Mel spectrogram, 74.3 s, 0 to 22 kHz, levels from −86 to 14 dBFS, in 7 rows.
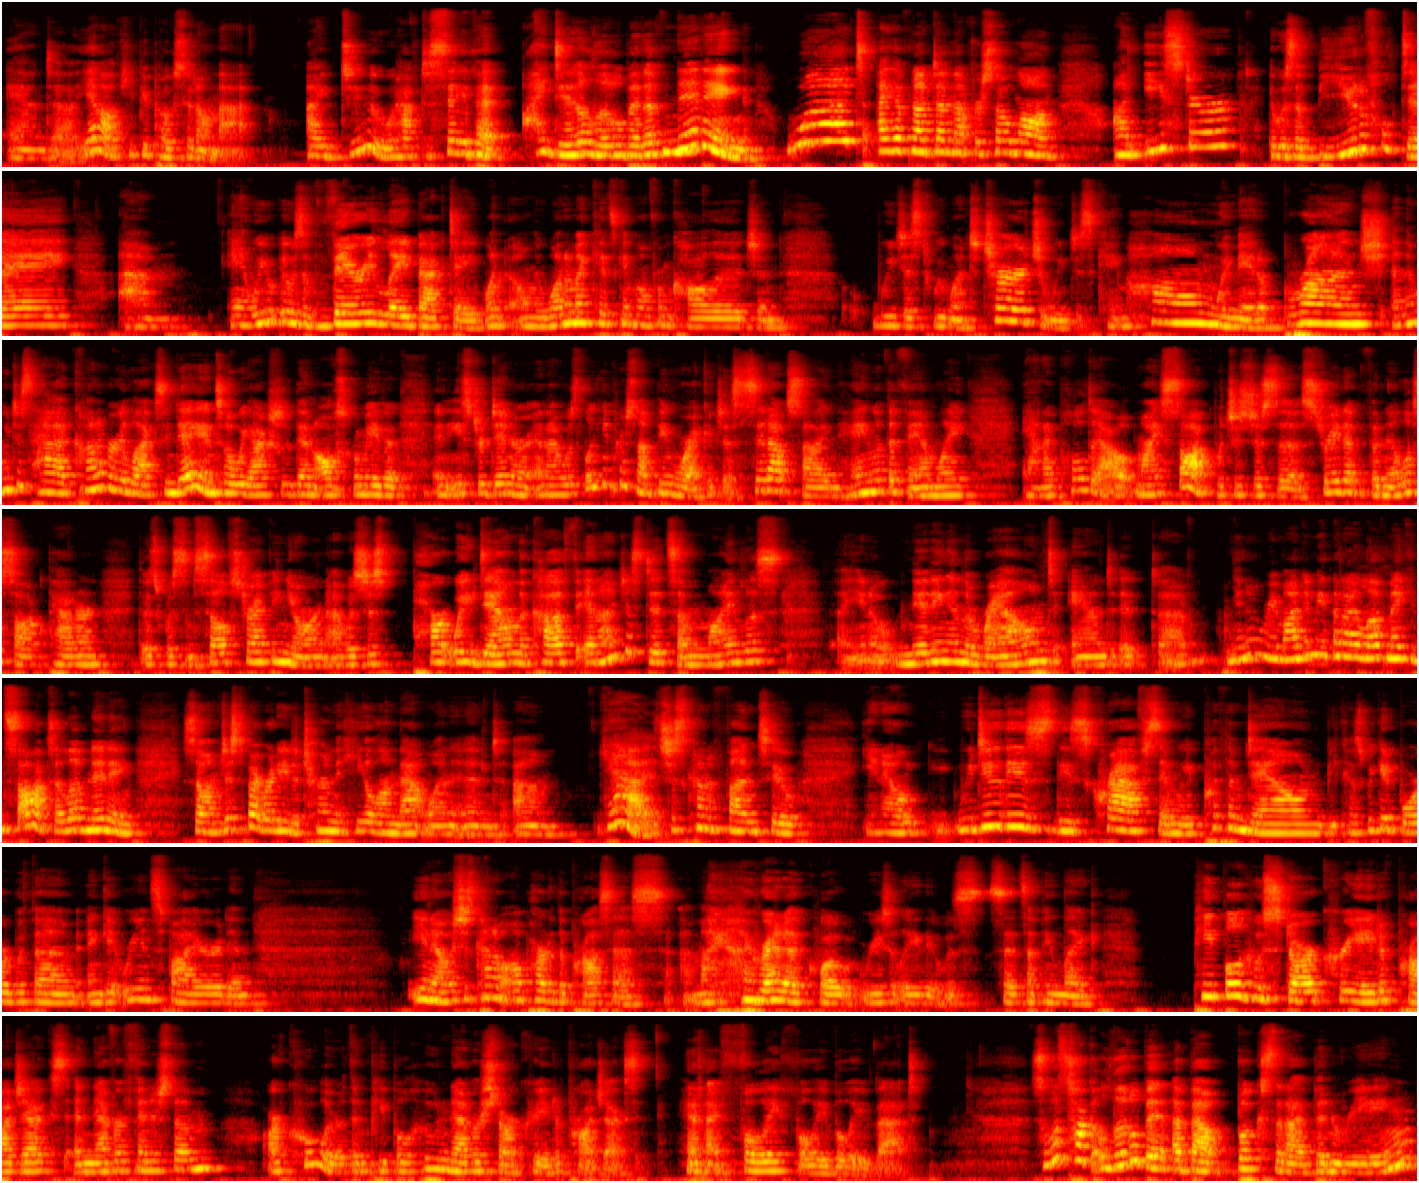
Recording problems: off-mic speech; far
room echo; slight; dies away in 0.3 s

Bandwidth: 18 kHz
